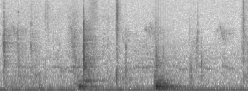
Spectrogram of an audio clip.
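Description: Dull thumps sound as a woman handles things.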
